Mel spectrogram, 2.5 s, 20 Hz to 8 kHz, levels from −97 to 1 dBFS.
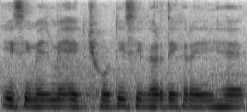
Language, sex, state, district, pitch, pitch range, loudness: Hindi, male, Arunachal Pradesh, Lower Dibang Valley, 125 Hz, 125-130 Hz, -13 LUFS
